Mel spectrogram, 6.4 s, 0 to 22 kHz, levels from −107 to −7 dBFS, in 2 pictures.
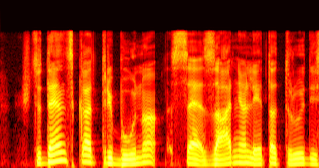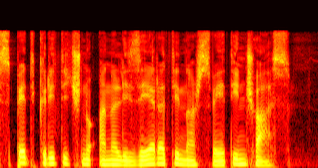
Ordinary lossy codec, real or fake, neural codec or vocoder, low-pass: none; real; none; 9.9 kHz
